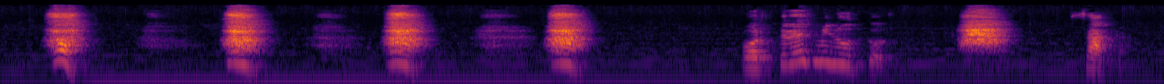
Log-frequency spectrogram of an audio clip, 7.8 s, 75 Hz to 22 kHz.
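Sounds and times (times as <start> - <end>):
person breathing forcefully through the mouth: 0.3 - 4.0, 6.4 - 6.8
speech: 5.0 - 6.1.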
